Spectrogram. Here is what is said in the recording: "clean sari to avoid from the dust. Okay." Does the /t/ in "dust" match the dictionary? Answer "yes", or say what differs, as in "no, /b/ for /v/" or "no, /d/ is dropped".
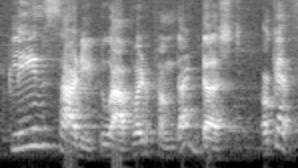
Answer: yes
